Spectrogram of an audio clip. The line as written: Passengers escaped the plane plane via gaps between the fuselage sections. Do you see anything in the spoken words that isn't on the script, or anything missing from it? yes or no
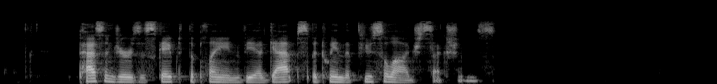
yes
